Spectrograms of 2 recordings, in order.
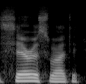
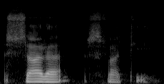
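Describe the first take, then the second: First: "Saraswati" with anglicised s sounds, sair-uh-swah-tee; English-style "Saraswati"; wrong pronunciation. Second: "Saraswati" slow, with sh sounds, shah-ruh-shwah-tee; slow Bengali-style "Saraswati"; correct pronunciation. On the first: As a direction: say "Saraswati" the Western way. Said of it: "It's not Saraswati". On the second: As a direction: say "Saraswati" carefully, the Indian way. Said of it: "it's not Saraswati, it's Saraswati". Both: Shown as a demonstration.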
